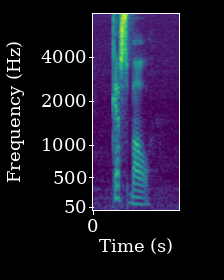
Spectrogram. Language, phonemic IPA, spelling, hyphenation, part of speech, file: Dutch, /ˈkɛrst.bɑl/, kerstbal, kerst‧bal, noun, Nl-kerstbal.ogg
- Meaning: 1. a bauble (spherical decoration) used as Christmas decoration, especially in Christmas trees 2. a Christmas-themed ball (celebration)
